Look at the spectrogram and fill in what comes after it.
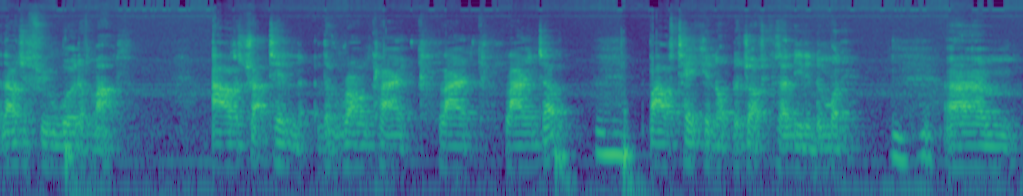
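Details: Stuttering in an adult man, described as a natural, audible stutter; real, not acted.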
